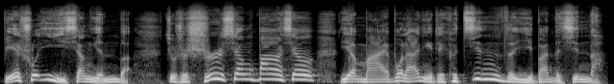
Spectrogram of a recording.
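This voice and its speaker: A man's voice: medium pitch, wildly swooping pitch, moderate pace. A man doing a shrewd, hearty old merchant. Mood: warm. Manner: hearty, scolding. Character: shrewd older male merchant, stern but warm.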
